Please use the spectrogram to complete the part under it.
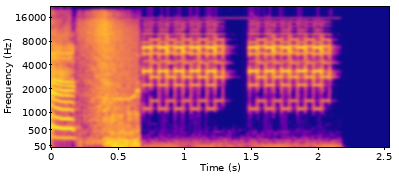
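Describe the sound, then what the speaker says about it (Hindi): A voice speaks briefly, then an old-style telephone bell rings in two quick trilling bursts before falling silent. "अरे ये तो वही पोपटलाल वाला फोन है।"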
